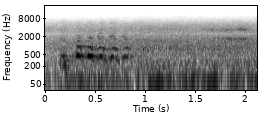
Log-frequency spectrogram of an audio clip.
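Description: A short, wavering laugh in the first second, over a steady low rumble of background noise.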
